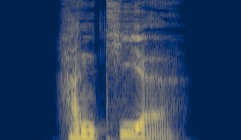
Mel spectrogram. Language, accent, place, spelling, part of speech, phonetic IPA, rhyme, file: German, Germany, Berlin, hantier, verb, [hanˈtiːɐ̯], -iːɐ̯, De-hantier.ogg
- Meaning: 1. singular imperative of hantieren 2. first-person singular present of hantieren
